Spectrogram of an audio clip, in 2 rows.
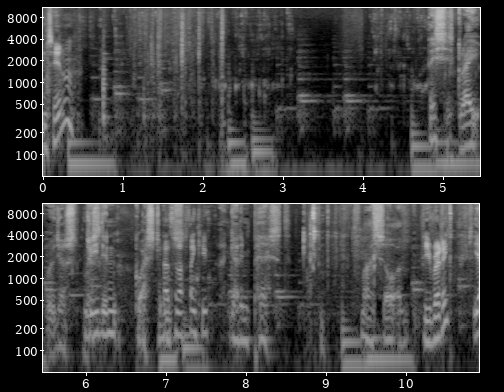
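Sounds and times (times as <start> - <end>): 
speech: 0.0 - 0.6, 4.8 - 10.9
drink being poured into a glass: 2.0 - 3.1, 4.0 - 5.0.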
